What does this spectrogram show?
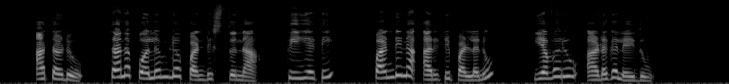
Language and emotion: Telugu, neutral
